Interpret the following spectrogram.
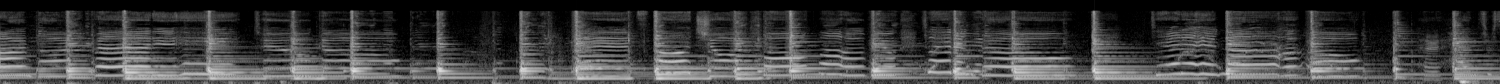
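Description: A ukulele strummed in a steady rhythm of chords, with a woman's voice singing over it; she holds one wavering note about twelve seconds in.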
